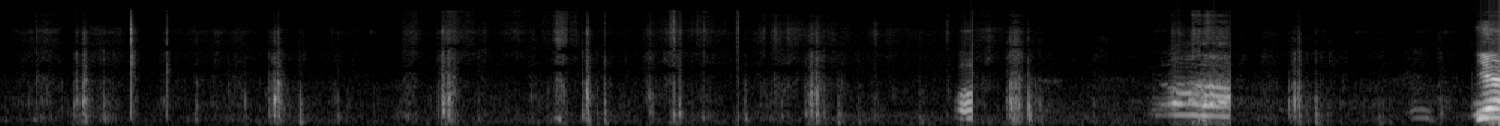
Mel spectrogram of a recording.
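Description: A climber's hands and rock shoes scuffing and tapping on a granite boulder in short, quiet touches, broken by two effortful grunts past the middle. A loud cry of "Yes" comes at the very end as he comes off the rock onto the pads.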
